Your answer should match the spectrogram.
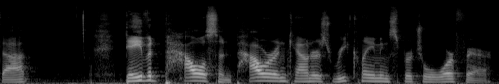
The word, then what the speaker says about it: Powlison: One is by an author by the name of David Powelson. His name is spelled his last name Powlison, David Powelson.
